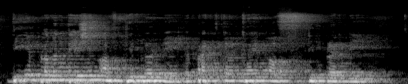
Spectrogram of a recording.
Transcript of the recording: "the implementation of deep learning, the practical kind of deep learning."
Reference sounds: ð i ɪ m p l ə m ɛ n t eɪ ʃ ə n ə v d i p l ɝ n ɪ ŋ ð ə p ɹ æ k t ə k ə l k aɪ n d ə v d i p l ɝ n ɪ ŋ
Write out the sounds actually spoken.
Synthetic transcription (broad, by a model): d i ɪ m p l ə m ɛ n t eɪ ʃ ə n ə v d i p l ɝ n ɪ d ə p ɹ æ k t ə k ə l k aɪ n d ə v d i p l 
